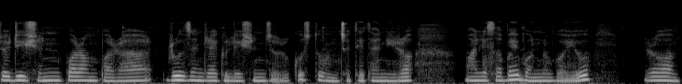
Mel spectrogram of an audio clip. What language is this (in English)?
Nepali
